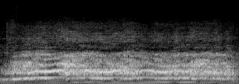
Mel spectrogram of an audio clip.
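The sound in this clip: A large tusked elephant trumpeting loudly, a harsh, sustained harmonic blare that holds steady for about two and a half seconds, with no voices.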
